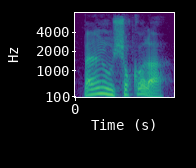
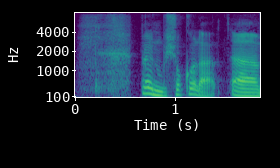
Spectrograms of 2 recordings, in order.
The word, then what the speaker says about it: pain au chocolat: This will be in the show notes, how to pronounce pain au chocolat. Pain au chocolat. Pain au chocolat.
